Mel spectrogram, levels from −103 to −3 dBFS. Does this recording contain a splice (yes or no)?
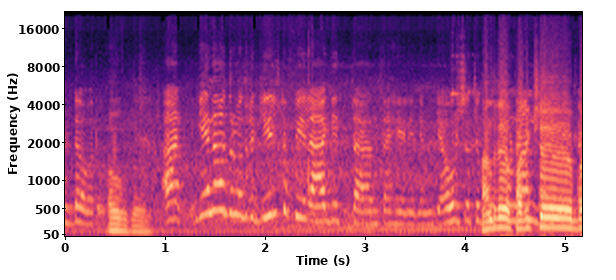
no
